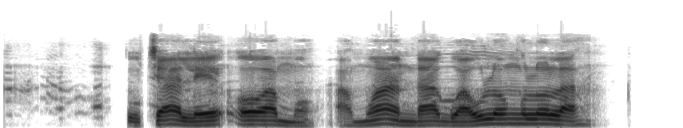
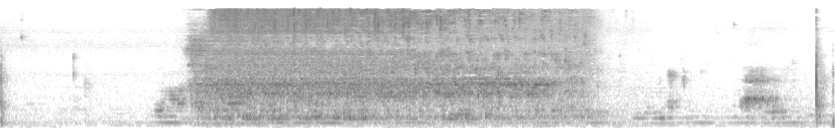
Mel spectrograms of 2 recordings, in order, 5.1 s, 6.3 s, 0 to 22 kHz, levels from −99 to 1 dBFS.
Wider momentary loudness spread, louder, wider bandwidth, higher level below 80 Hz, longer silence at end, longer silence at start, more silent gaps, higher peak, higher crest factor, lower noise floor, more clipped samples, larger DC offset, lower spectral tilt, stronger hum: second, 15 LU vs 19 LU; first, -13 LUFS vs -38 LUFS; second, 7.2 kHz vs 16.5 kHz; first, -52 dBFS vs under -90 dBFS; first, 0.7 s vs 0.1 s; first, 0.7 s vs 0 s; first, 0.85-0.95 s vs none; first, 0 dBFS vs -20 dBFS; second, 14 dB vs 24 dB; second, -49 dBFS vs -78 dBFS; neither; neither; first, -7 dB/octave vs 1 dB/octave; neither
